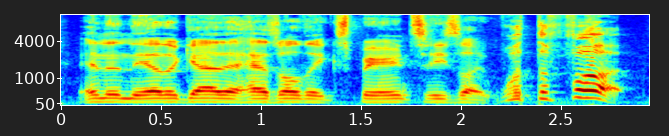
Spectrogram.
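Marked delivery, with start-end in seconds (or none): 2.2-2.8 much higher and louder, an incredulous outburst; outraged disbelief. Retold or imitated. Experienced worker hears the rookie got hired, high loud outraged disbelief. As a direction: blurt it out like you just got robbed. Meme job seeker loses out.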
